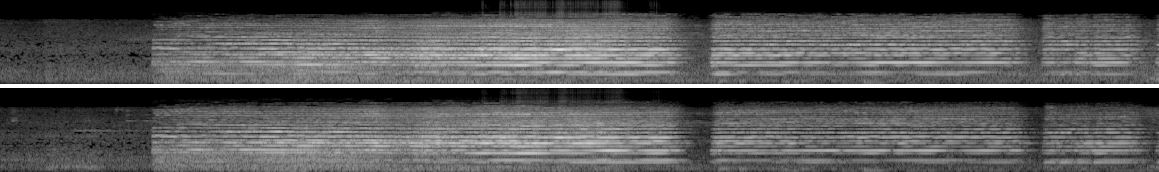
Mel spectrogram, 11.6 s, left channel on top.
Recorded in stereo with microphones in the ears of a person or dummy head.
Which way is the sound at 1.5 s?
5° right (ahead or behind).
